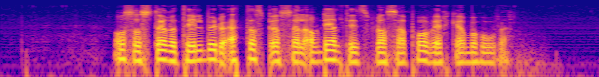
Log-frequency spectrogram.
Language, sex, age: Norwegian, male, 27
